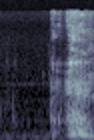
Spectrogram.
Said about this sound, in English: I hate my throat. Yes, I hate it so much. All right, hold on, water sip.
